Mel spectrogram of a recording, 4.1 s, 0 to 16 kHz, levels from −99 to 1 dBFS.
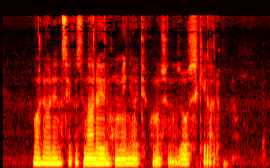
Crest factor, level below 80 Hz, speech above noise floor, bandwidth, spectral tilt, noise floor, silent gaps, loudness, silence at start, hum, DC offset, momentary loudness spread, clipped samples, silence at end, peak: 16 dB; -52 dBFS; 38 dB; 11.5 kHz; -5 dB/octave; -63 dBFS; none; -26 LUFS; 0.5 s; none; under 0.1%; 9 LU; under 0.1%; 0.65 s; -10 dBFS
